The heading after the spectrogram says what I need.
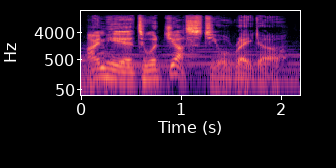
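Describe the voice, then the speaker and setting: A Sith apprentice with a very low, gravelly voice. He is cold and arrogant, delivering curt, sardonic threats as in a dramatic game cutscene. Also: huge pitch swings, unhurried, over music, full character voice. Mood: cold confidence. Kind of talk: video game cutscene acting.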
